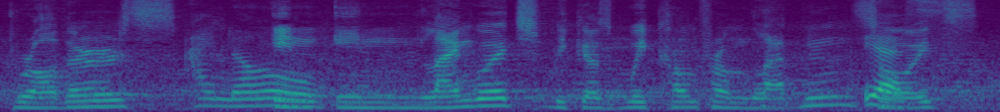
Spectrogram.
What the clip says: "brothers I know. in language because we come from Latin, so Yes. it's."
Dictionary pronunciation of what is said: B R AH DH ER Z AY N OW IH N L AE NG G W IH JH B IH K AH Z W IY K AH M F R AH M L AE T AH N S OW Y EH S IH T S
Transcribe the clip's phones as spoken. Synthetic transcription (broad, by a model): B R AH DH ER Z AY N OW IH N L AE NG G W IH JH B IH K AH Z W IY K AH M F R AH M L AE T N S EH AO IH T S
